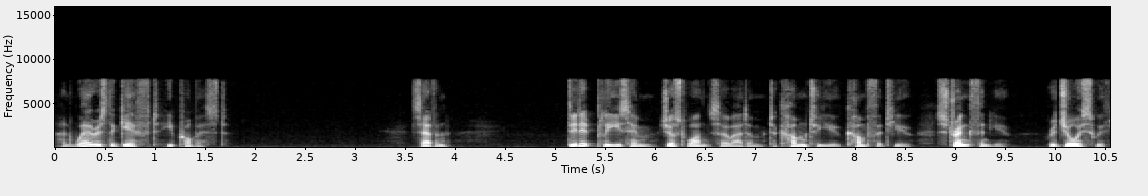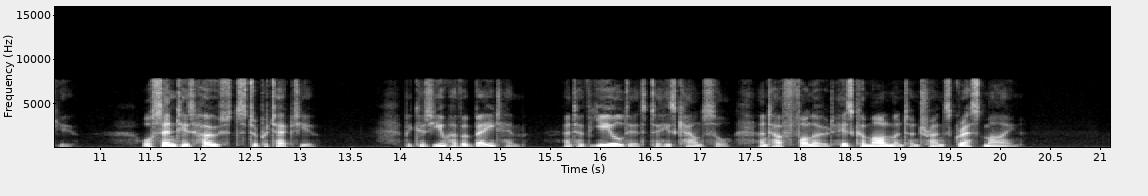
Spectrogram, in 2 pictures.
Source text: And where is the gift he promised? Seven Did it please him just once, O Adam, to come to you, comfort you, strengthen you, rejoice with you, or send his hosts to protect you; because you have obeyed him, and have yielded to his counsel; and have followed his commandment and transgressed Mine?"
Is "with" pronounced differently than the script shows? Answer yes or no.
no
